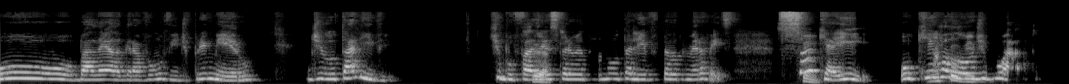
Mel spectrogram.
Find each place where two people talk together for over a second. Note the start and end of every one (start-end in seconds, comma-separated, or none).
none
